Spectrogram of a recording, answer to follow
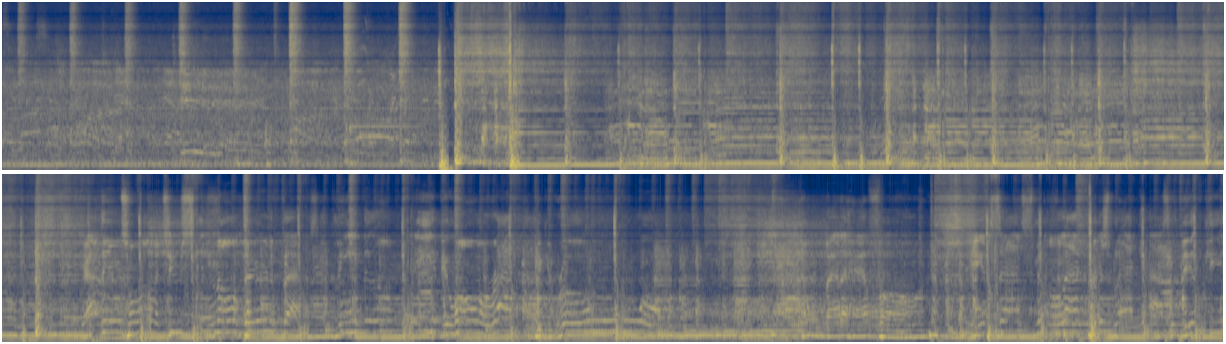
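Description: Live country-rock band playing the instrumental intro of a song on electric and acoustic guitars, bass and drum kit. A quieter opening gives way to loud hits about five and a half seconds in, after which the full band settles into a steady driving beat.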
